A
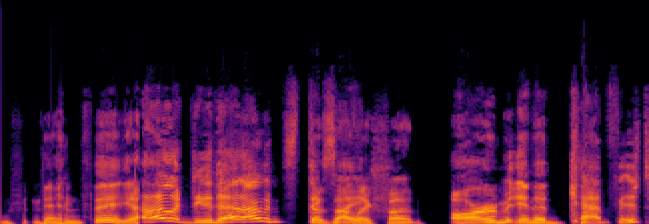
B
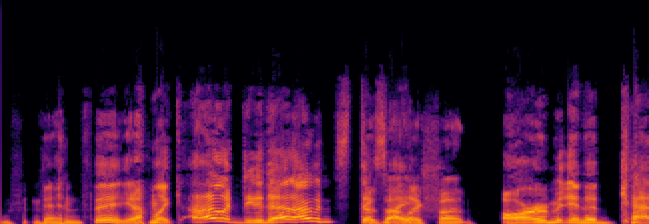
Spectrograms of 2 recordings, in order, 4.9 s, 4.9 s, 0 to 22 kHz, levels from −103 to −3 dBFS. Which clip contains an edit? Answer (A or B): A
